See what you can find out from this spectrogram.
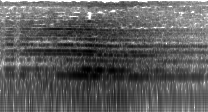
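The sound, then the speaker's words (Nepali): A bus passing on a dusty, unpaved hill road: a droning, tonal hum with horn-like harmonics that swells to a peak midway, then slowly fades. “कस्तो धुलो उडाएको छ्या, पहाडको कच्ची बाटो यस्तै हो miss. Sir एकैछिन छेउ लागौँ, बस कट्छ अनि जाउँला।”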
